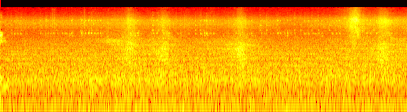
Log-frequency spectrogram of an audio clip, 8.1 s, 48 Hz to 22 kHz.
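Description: Steady engine and road noise inside a moving VW T4 camper van, with several oncoming cars going by in brief whooshes.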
